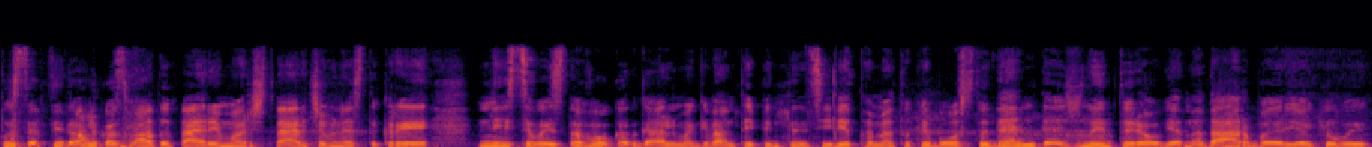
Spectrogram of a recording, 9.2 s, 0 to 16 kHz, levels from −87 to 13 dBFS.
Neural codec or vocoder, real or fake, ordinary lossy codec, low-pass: none; real; AAC, 48 kbps; 10.8 kHz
